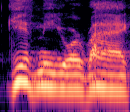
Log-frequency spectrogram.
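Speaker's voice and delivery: low, slow and tender; with pity. A narrator's reading. Rag man offering the bleeding child his own cloth, low and tender. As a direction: speak slowly and low, full of pity. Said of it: "looked upon this child with pity".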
